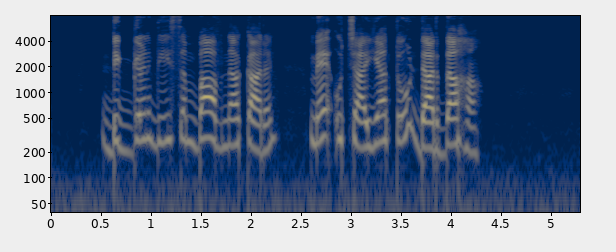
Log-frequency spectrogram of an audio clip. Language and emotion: Punjabi, fearful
